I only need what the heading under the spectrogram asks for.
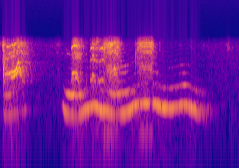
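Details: A dog named Chooch 'singing' indoors: a brief high yelp opens, then after a pause comes one sustained, wavering howl lasting about two seconds, gently rising and falling in pitch before fading out.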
